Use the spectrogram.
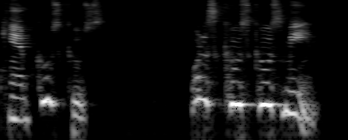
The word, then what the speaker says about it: Couscous: Anyway, welcome to Camp Couscous. It rhymes with moose, and that's another good thing about it.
